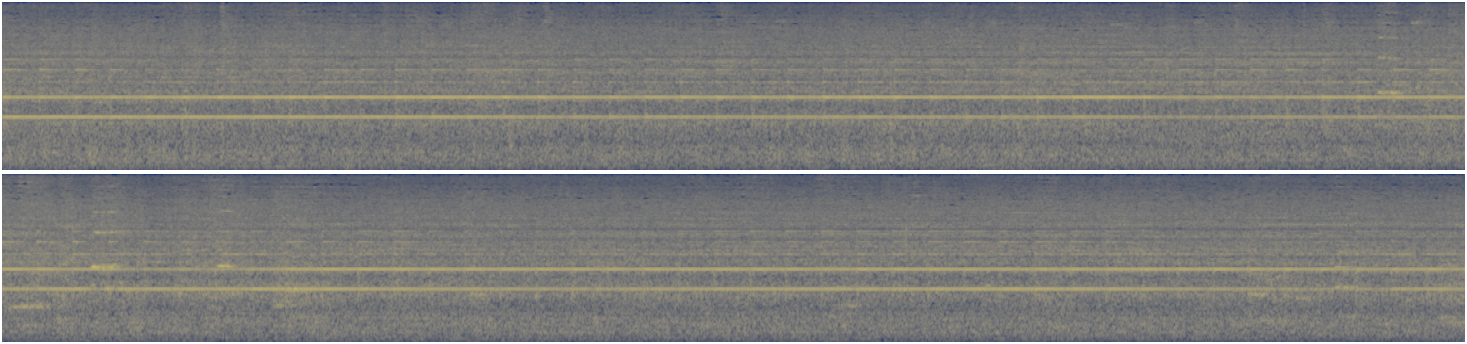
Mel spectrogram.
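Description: Coal cars of a BNSF freight train rolling past: a steady rumble and clatter of steel wheels on the rails. Two steady high tones ring over the rumble.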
